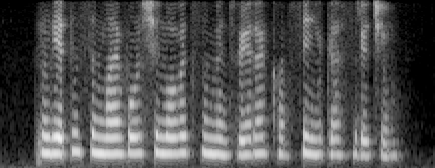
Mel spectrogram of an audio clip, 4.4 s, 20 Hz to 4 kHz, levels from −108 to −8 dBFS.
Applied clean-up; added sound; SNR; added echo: neural mask model DeepFilterNet 3.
